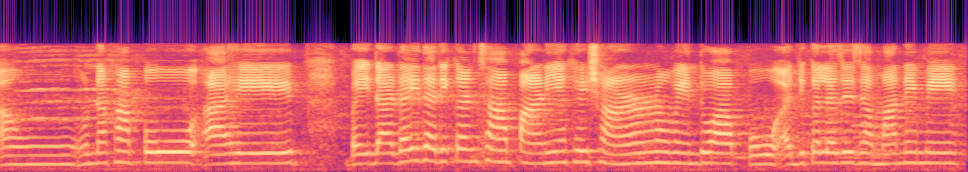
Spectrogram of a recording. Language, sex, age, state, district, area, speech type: Sindhi, female, 45-60, Gujarat, Surat, urban, spontaneous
